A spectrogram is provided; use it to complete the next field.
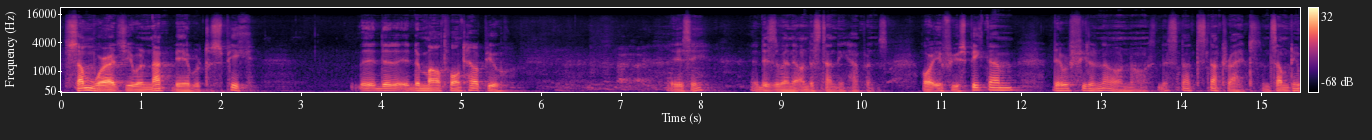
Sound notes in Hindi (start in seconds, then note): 6.3 हँसी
